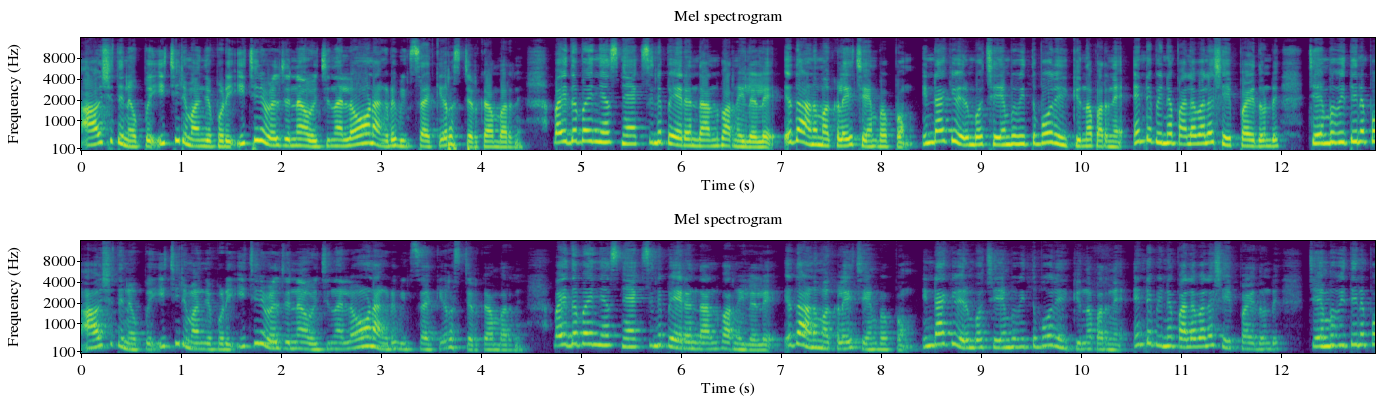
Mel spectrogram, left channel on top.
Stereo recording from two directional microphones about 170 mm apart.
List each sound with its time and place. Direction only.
0.0 s speech: 40° left (ahead or behind)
